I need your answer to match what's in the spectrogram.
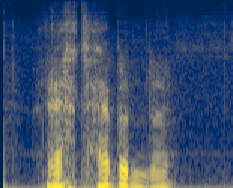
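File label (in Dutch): "rechthebbende", Dutch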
